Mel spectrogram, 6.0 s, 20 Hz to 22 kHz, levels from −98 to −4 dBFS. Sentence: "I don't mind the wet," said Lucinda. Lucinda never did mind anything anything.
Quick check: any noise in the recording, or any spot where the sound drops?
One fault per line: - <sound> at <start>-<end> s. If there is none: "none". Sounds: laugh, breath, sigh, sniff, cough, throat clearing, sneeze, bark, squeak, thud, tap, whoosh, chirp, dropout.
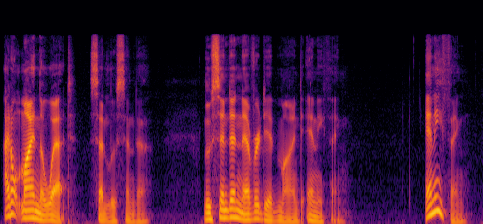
none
